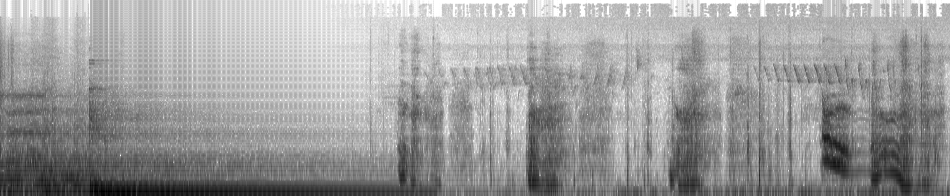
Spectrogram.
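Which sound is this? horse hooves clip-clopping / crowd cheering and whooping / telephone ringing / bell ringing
horse hooves clip-clopping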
